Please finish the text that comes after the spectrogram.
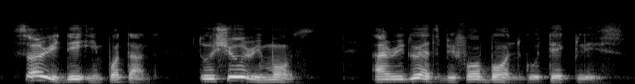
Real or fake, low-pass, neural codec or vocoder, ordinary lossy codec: real; 7.2 kHz; none; Opus, 32 kbps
